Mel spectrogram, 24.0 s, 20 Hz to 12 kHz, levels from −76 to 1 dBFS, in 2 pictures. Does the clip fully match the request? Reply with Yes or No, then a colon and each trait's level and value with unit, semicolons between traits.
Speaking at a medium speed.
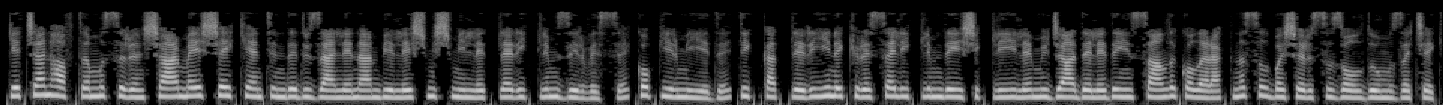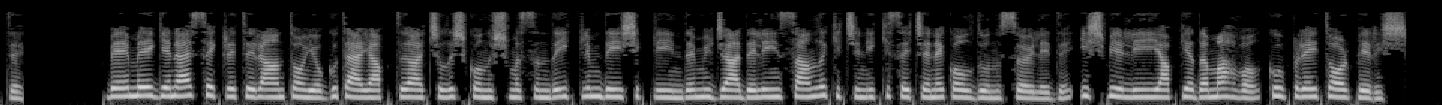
Yes: average, 120 wpm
